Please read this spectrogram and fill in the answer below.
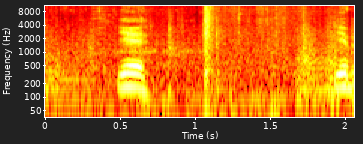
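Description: A man's voice in short bursts, with a single sharp click about halfway through.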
